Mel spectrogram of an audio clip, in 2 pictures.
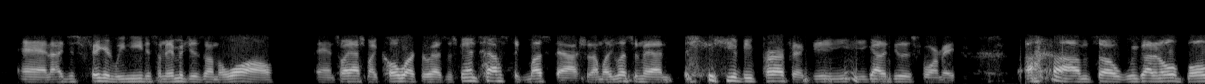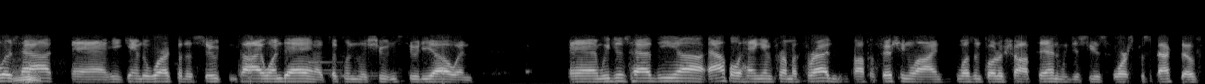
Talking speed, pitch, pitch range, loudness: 225 wpm, 130 Hz, 125-140 Hz, -25 LUFS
